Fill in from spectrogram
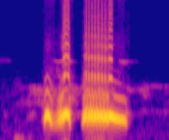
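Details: Close, loud spotted dove coo in the local style for luring wild doves: a wavering double coo followed by a long, slightly rough coo that slides gently downward.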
